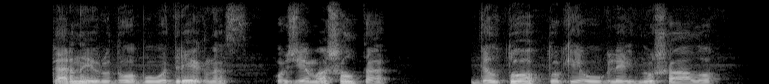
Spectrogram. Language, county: Lithuanian, Šiauliai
